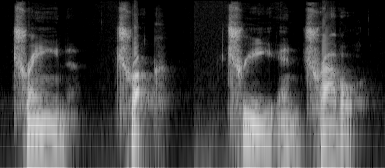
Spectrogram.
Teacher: we pronounce it ch ch plus the r sound · When you have TR together in any situation, you can pronounce it ter, but usually we don't. We pronounce it ch plus the R sound, chur. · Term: CH sound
